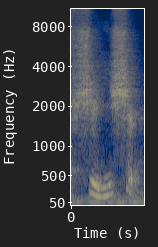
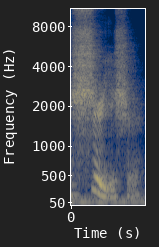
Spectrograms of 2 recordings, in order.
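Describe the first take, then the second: First: Every syllable is fully stressed. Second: The syllables after the first are de-stressed. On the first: The speaker calls it wrong. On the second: The speaker calls it right.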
